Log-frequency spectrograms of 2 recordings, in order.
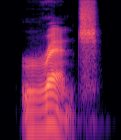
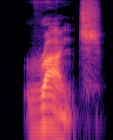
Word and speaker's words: ranch: Podemos decirla con una A relajada, ra, ranch. Esta pronunciación es más común escucharla en Estados Unidos. También podemos pronunciarla más abierta y parecida al español. Ra, ranch. Esta segunda sería más común en Reino Unido.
